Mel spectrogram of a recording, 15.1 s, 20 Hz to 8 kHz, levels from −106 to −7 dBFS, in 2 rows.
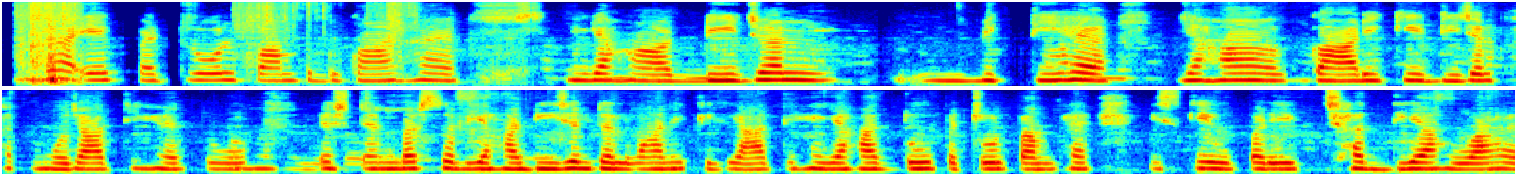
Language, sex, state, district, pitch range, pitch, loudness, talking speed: Hindi, female, Bihar, Araria, 215-240 Hz, 225 Hz, -19 LUFS, 160 wpm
